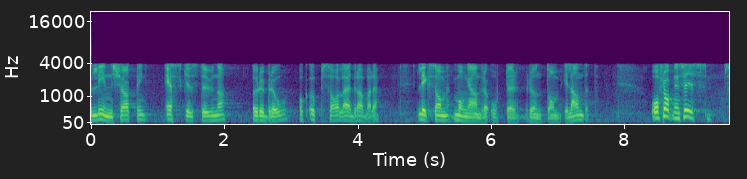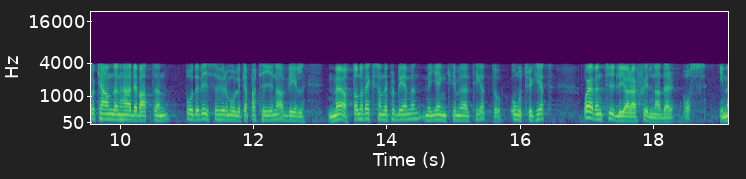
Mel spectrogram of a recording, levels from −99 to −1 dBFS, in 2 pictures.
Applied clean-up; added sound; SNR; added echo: none; none; none; none.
